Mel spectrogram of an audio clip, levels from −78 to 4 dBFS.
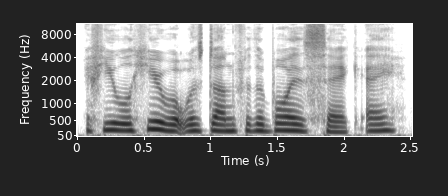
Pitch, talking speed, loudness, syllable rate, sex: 185 Hz, 260 wpm, -16 LUFS, 5.3 syllables/s, female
